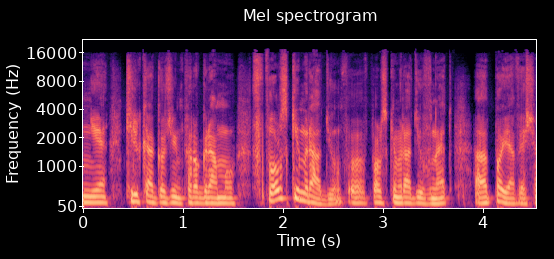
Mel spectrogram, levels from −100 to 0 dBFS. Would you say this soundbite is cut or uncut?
uncut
